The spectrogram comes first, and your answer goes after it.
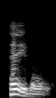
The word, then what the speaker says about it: table: Inicialmente, o uso da letra T, palavras iniciando com a letra T, table. Nós já falamos muitas vezes, está em cinza, a letra E não é pronunciada.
